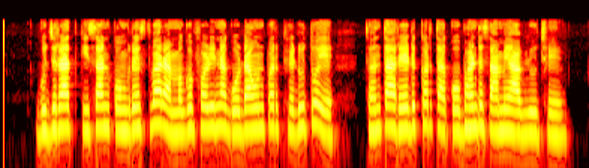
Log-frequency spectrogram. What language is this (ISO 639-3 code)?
guj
